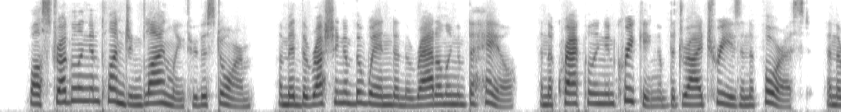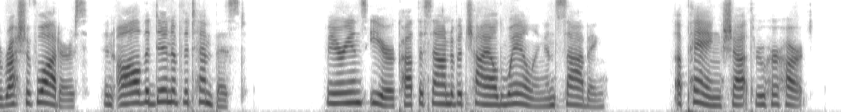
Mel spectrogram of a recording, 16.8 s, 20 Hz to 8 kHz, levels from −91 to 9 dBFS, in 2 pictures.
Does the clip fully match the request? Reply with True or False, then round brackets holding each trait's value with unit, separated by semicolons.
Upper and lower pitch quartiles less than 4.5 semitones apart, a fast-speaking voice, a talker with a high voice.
True (3.8 semitones; 220 wpm; 240 Hz)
